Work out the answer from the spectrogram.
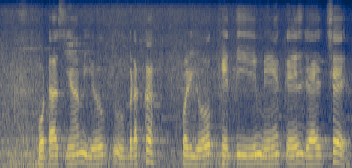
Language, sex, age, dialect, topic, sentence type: Maithili, male, 25-30, Bajjika, agriculture, statement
